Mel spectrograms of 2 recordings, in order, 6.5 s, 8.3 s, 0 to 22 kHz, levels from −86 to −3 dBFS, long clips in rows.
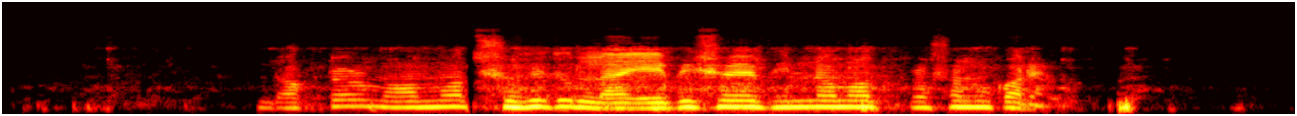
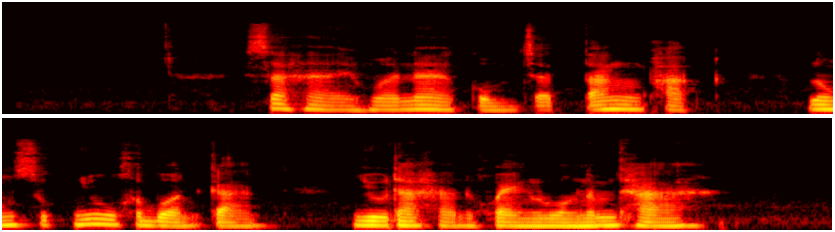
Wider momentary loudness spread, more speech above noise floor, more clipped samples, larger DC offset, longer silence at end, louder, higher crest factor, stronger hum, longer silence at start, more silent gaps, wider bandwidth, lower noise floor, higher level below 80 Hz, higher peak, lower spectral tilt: first, 14 LU vs 10 LU; about the same, 44 dB vs 46 dB; neither; neither; first, 0.8 s vs 0.6 s; first, -24 LUFS vs -32 LUFS; about the same, 18 dB vs 22 dB; neither; about the same, 1.3 s vs 1.25 s; neither; second, 7.4 kHz vs 11 kHz; second, -67 dBFS vs -77 dBFS; second, -68 dBFS vs -58 dBFS; first, -6 dBFS vs -12 dBFS; about the same, -7 dB/octave vs -7.5 dB/octave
